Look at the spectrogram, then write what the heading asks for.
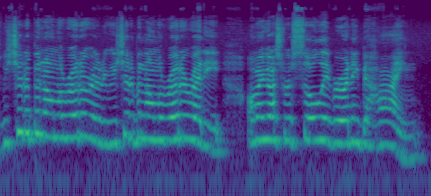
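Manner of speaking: imitating a frantic, rushing boss; freaking out. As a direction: rattle it off like a boss in a panic. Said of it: "starts freaking out".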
